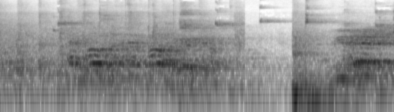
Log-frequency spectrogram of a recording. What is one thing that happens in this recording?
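Young players shout and cheer in a large echoing gym.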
